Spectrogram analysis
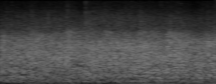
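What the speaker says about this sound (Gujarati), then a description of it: "જોરદાર તાળીઓથી આપણે આ વિદ્યાર્થીઓનું સન્માન કરીએ." Audience applause during a student felicitation ceremony at a school campus in Amreli, dense, steady clapping from many hands, sustained and fairly loud throughout with no voices.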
